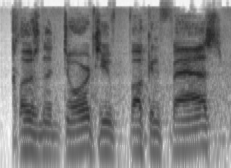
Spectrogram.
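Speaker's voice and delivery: normal talking voice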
